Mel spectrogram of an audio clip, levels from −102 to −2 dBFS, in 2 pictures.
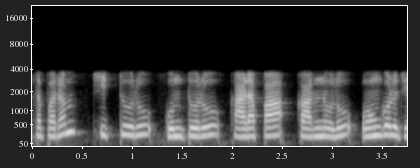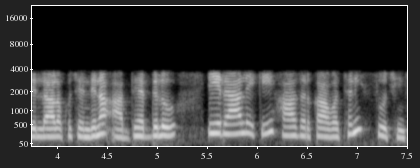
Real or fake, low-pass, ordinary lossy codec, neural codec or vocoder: fake; 3.6 kHz; Opus, 32 kbps; codec, 16 kHz in and 24 kHz out, 1 kbps, XY-Tokenizer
